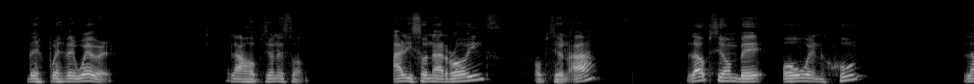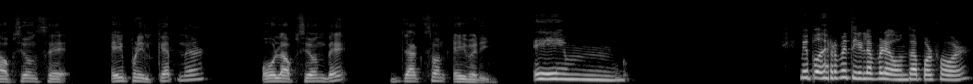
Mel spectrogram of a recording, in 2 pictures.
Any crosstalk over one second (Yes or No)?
No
